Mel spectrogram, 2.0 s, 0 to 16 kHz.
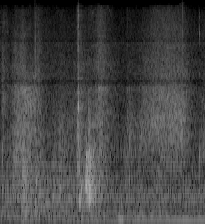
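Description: Large sheets of 170 g double-sided scrapbooking paper sliding and rustling as they are handled and swapped, in two sweeps with a brief tap between them.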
